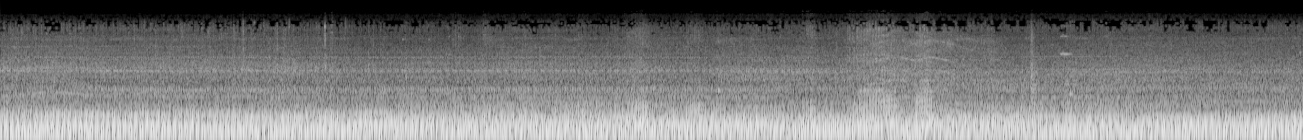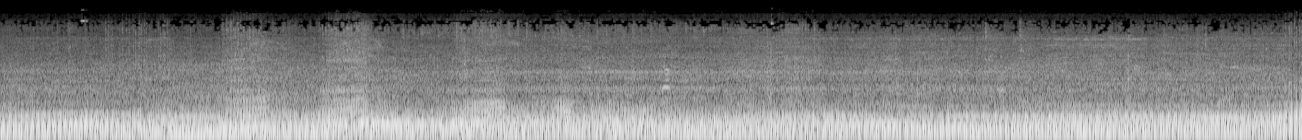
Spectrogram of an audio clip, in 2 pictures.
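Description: Small engines of modified lawn tractors running steadily at close range, with a few short bursts of voices partway through.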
